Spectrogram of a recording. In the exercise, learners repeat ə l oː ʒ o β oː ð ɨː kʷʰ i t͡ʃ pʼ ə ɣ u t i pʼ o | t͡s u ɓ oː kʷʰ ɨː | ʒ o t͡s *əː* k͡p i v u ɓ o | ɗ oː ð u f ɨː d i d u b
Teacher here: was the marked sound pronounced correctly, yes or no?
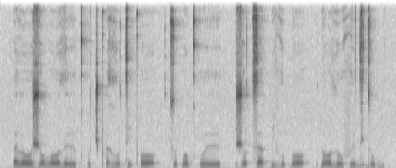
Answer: yes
